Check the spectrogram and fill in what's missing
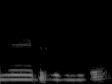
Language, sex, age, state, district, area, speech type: Assamese, female, 18-30, Assam, Dibrugarh, rural, conversation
